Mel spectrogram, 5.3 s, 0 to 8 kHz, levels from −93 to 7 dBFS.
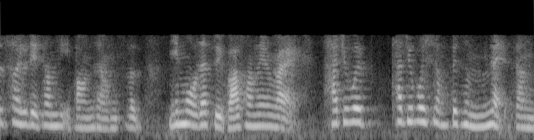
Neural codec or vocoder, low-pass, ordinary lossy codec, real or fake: codec, 16 kHz in and 24 kHz out, 0.8 kbps, FocalCodec, streaming, 65536 codes; 7.2 kHz; AAC, 16 kbps; fake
